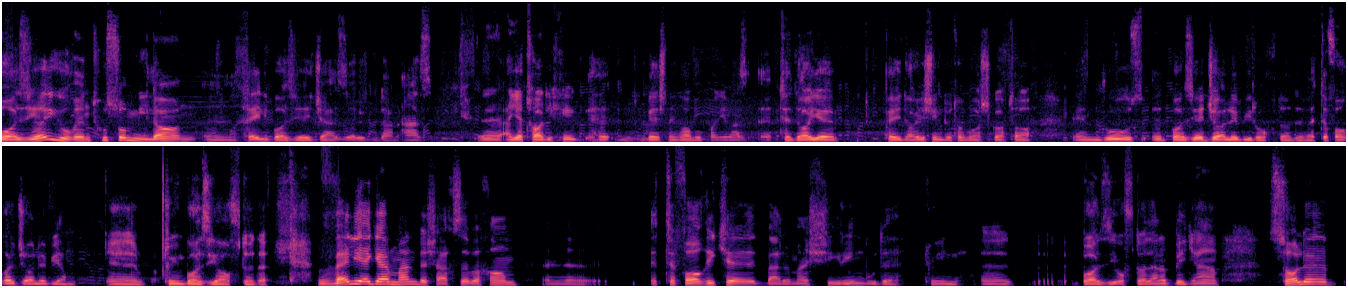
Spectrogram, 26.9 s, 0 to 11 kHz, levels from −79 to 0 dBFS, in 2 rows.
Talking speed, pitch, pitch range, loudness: 125 wpm, 110 Hz, 100-130 Hz, -28 LUFS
